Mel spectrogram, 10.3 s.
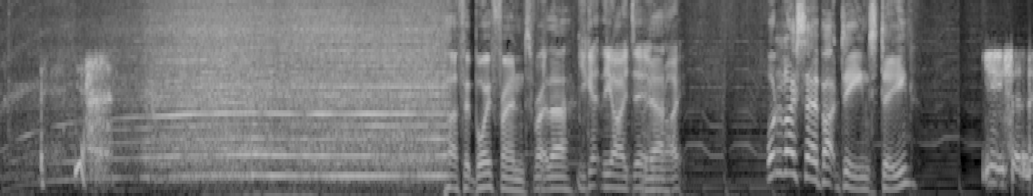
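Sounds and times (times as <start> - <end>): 
vacuum cleaner hoovering up sawdust: 0.0 - 4.4
speech: 4.6 - 7.0, 7.6 - 9.2, 9.8 - 10.3.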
